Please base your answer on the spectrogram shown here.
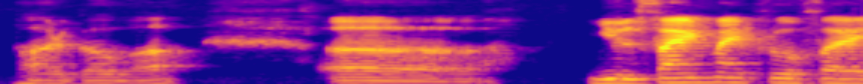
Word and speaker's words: Bhargava: vov with VA my the last a in my surname is silent Bava uh you'll find my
